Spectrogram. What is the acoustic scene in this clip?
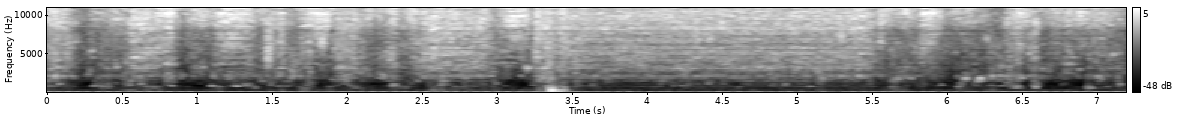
kitchen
